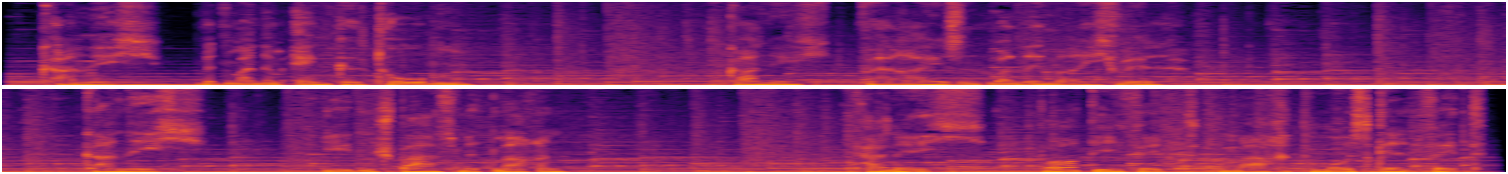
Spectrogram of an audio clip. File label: spot; fortifit; Muttersprache Deutsch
